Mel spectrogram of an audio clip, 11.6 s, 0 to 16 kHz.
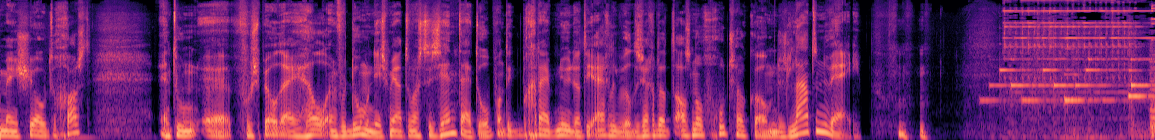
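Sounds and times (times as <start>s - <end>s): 
speech: 0.0s - 9.4s
telephone ringing as an outgoing call is placed: 9.8s - 11.5s.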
